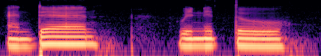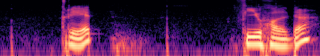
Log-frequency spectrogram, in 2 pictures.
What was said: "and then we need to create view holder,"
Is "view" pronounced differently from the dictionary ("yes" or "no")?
yes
